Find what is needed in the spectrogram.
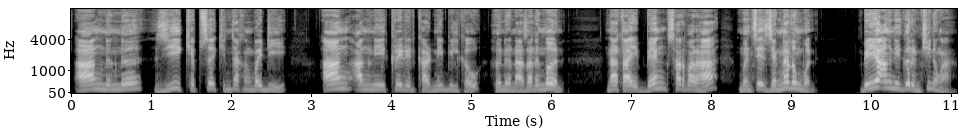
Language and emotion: Bodo, angry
